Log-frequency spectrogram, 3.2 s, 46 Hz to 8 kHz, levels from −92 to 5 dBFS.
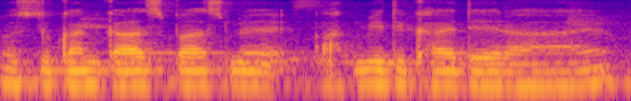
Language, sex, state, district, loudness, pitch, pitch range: Hindi, male, Arunachal Pradesh, Papum Pare, -19 LUFS, 110 Hz, 110-115 Hz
